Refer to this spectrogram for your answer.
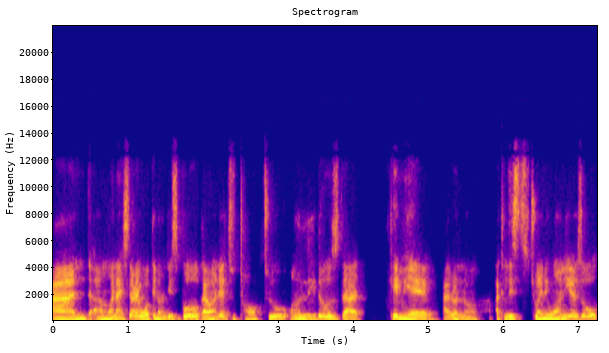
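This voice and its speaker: A woman speaks with a Yoruba accent in a fairly low voice. Her pace is moderate and her intonation fairly even. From Nigeria. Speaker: diversity and inclusion consultant. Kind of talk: podcast interview.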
